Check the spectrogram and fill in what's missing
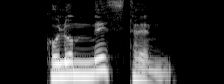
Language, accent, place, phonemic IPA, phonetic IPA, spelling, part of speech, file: German, Germany, Berlin, /kolʊmˈnɪstɪn/, [kʰolʊmˈnɪstɪn], Kolumnistin, noun, De-Kolumnistin.ogg
- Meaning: columnist (female)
